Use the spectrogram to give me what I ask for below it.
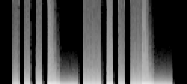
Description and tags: Loops generated in Propellerhead Reason software.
